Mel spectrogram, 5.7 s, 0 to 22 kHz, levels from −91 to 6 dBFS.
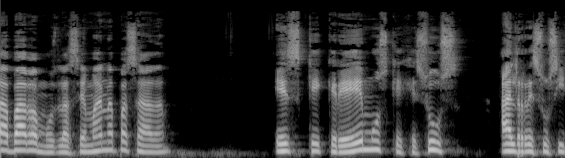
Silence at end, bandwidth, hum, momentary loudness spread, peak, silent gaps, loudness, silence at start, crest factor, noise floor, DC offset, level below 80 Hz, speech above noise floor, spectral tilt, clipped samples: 0 s; 16.5 kHz; none; 10 LU; -2 dBFS; none; -22 LUFS; 0 s; 22 dB; -63 dBFS; under 0.1%; -64 dBFS; 41 dB; -4 dB/octave; under 0.1%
